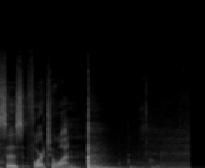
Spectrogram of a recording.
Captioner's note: gavel tap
